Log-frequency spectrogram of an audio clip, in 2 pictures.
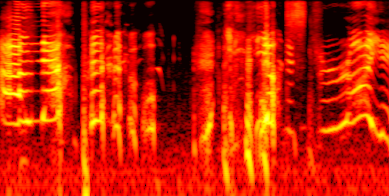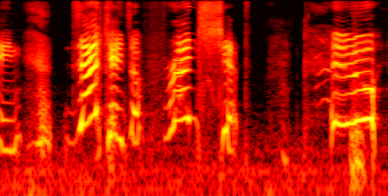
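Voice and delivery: very high, drawn-out theatrical wail; overacted horror. Actor chased by the bear, melodramatic wailing. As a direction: wail each phrase like a ham tragedian. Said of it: "He's like".

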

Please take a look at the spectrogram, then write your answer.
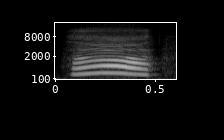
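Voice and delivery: high, loud giddy gasp; a giddy, flustered squeal. Shown as a demonstration. Showing the crush kind of nervous with a high, loud giddy squeal. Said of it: "but more nervous in, like".

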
